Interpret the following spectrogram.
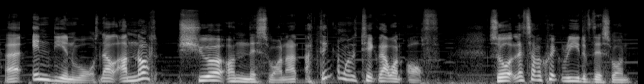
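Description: A man with a cold hosting a strategy game let's-play, his voice croaky as he rambles and corrects himself while clicking through menus. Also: fairly high pitch, very animated, a little fast, soft background music. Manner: rambling, hesitant, self-correcting. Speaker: gaming channel host. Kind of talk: casual let's-play commentary.

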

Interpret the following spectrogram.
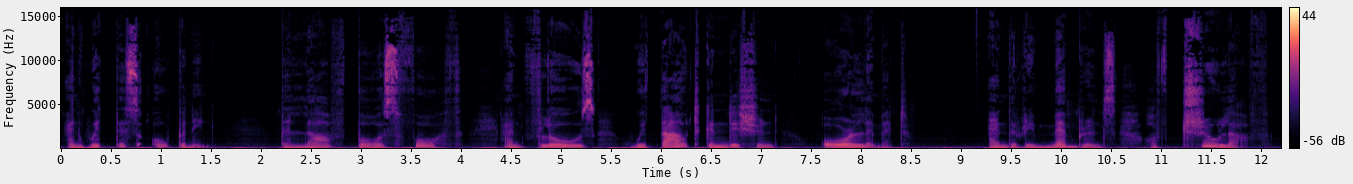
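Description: A woman reading a spiritual audiobook with measured, deliberate phrasing. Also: sits low, darkish tone, no room sound. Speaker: audiobook reader.

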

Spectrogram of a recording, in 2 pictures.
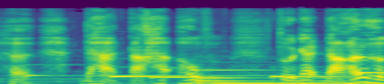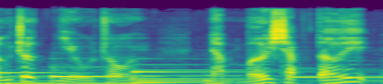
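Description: A man's voice: mid-range voice, very animated, normal speed, lightly acted. A man as a weary, humble old beggar. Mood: grateful. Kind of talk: cartoon dubbing. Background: music.

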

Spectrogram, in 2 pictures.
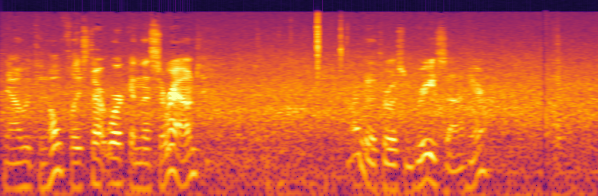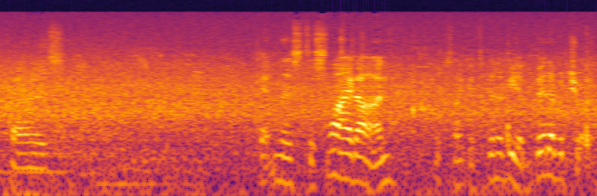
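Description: Brief: male DIY vlogger, slightly high voice, muttering through a hands-on job outdoors, heavy background noise. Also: lively intonation, normal speed, pauses often. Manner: chatty, mutters step by step. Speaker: DIY sawmill owner. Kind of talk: casual how-to narration while working. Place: outdoors at a sawmill.

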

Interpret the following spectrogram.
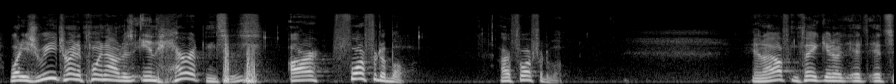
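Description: Older male Bible teacher, slightly high voice, rambling lecture style, studio lapel mic. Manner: conversational, with frequent restarts and wry asides. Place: studio stage, standing at a lectern.

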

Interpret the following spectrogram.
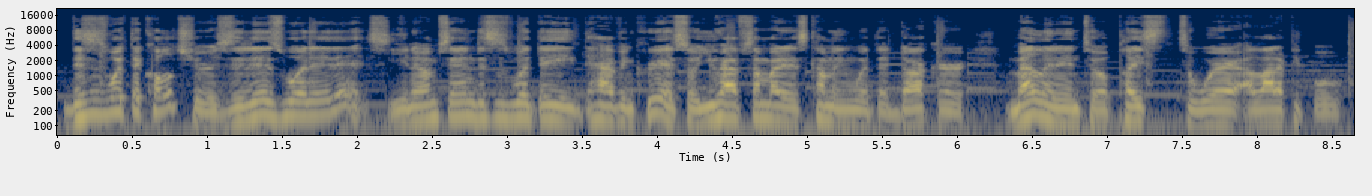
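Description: A man's voice: mid-range voice, fast talker, few pauses, darkish tone, recorded from a distance, faint music behind. A young man talking casually to camera from inside a car, rambling with lots of fillers. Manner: loose, rambling, with many fillers. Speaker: YouTube commentator. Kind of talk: casual commentary vlog.

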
